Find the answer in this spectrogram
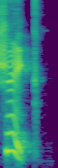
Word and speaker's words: Shaikh: Shaikh, let me know if I do. No message and no biggie. Okay, he's letting me know. But last name is pronounced Shake.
